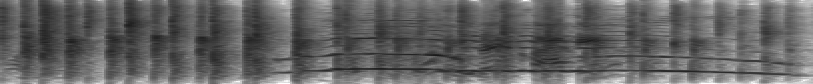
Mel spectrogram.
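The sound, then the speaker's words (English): Hands clap in a quick, steady patter of sharp, loud slaps; partway through, a sustained high-pitched voice cheers over the continuing applause. “We're clapping for you because we're so proud of you for starting this one amazing challenge”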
